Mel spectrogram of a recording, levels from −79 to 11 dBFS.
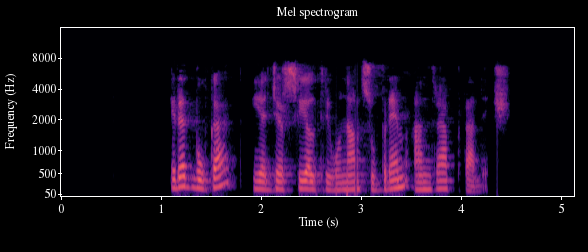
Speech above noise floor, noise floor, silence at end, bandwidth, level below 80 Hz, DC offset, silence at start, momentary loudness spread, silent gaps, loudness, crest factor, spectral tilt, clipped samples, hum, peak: over 64 dB; under -90 dBFS; 0.65 s; 7.8 kHz; -62 dBFS; under 0.1%; 1.1 s; 10 LU; 1.83-1.90 s; -26 LUFS; 20 dB; -4 dB/octave; under 0.1%; none; -6 dBFS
